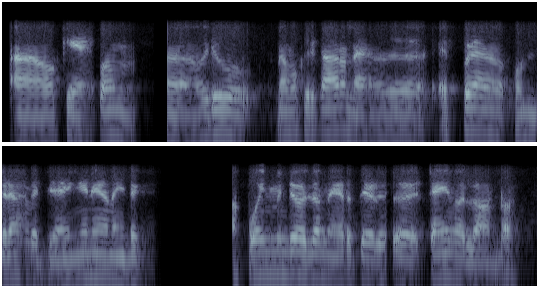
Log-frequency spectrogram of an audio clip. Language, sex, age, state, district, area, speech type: Malayalam, male, 18-30, Kerala, Idukki, rural, conversation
